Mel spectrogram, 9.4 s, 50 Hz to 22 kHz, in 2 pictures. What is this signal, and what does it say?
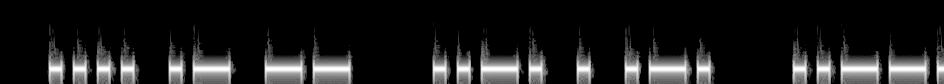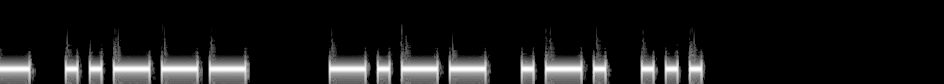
Morse code, heard as a keyed tone, about 20 wpm, 700 Hz. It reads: HAM FER 22 YRS
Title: Practice QSO - Exchange 3 - More Info - 20wpm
